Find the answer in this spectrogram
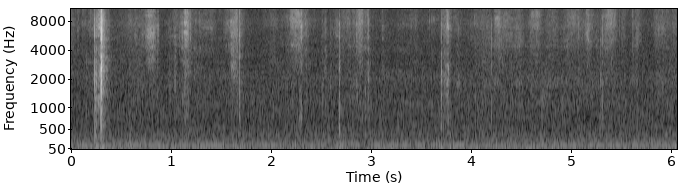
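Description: A stack of 2015 Topps Valor football trading cards being flicked through by hand, the cards sliding and ticking against each other, with one sharp click just after the start, the loudest sound. A steady low hum runs underneath.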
